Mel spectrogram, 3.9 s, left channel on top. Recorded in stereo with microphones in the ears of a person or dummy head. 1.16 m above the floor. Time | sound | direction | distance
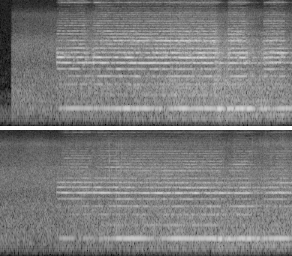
0.8 | a car horn | 60° left (ahead or behind) | 6 m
